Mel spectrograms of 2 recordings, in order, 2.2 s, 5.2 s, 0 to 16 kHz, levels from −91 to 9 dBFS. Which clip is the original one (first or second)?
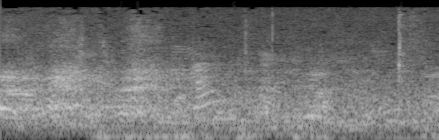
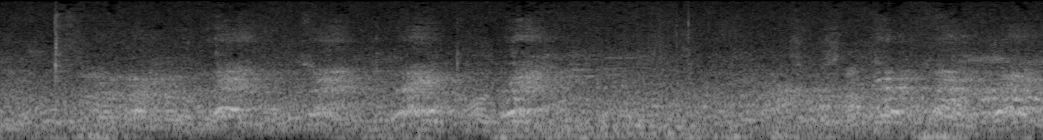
first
